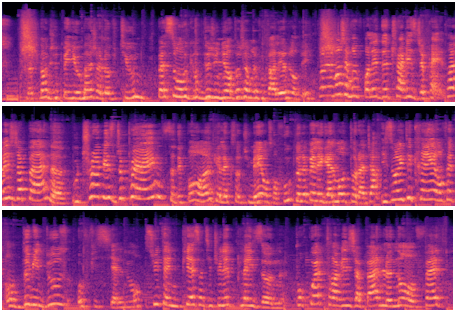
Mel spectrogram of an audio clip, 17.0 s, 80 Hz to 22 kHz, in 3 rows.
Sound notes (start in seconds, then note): 6.0 NB: French accent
